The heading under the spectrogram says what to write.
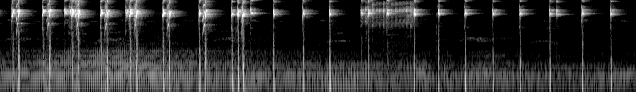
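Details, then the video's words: Lovebird lure recording for making other birds reply: a steady string of sharp, high ticks with doubled notes early on, interrupted by a short buzzy rattle near the middle, then resuming evenly. "Pancingan Lovebird Ampuh NGETIK PANJANG NGEKEK Semua Burung akan Emosi Nyaut"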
